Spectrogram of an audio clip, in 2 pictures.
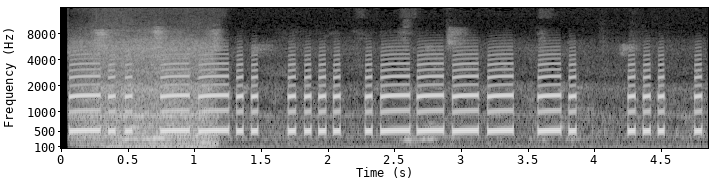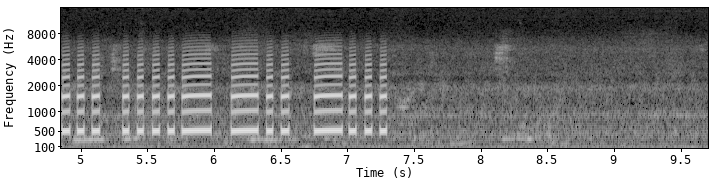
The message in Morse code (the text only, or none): DZH1N SH4DB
